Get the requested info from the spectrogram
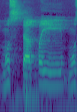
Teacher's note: Ketika huruf qaf kasrah dia tetap tebal, tidak kita bilang tipis. Tapi tingkat ketebalannya itu tingkat paling bawah, paling rendah, ya. Nah, al-mubalaghah itu seperti itu, mustaqi, ya.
